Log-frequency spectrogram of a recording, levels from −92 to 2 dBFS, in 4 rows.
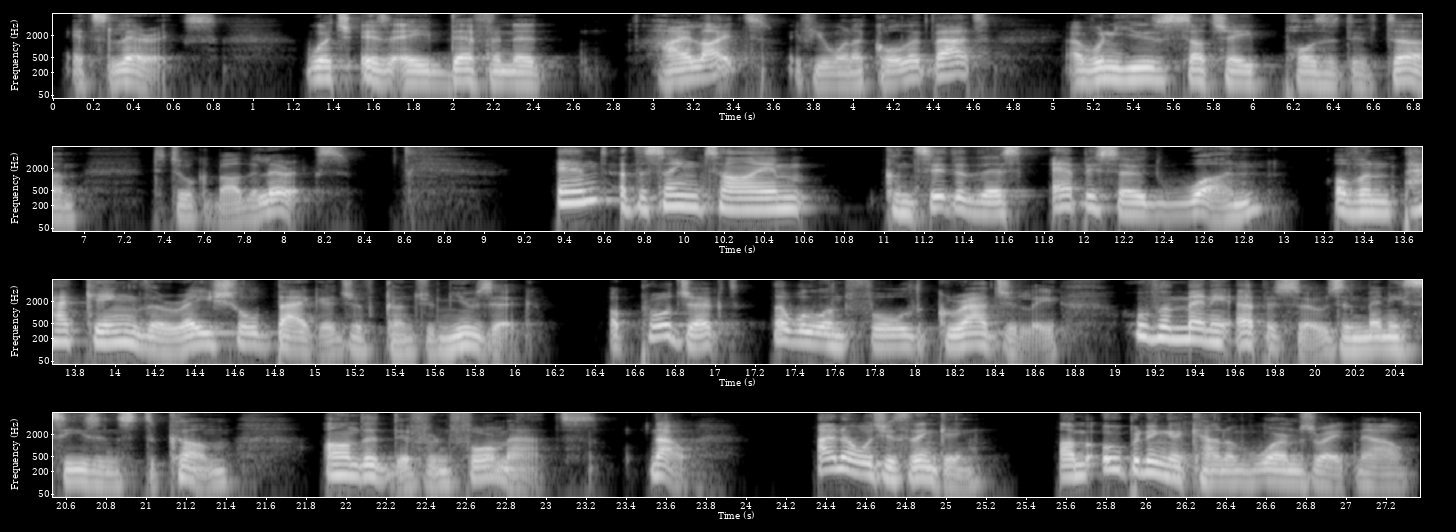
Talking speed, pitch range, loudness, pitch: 160 wpm, 110-165 Hz, -19 LUFS, 135 Hz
